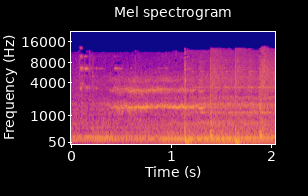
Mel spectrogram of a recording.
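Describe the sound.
Cars race off with skidding tyres, a sustained high tyre squeal over engine noise, broken by a few short bumps.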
